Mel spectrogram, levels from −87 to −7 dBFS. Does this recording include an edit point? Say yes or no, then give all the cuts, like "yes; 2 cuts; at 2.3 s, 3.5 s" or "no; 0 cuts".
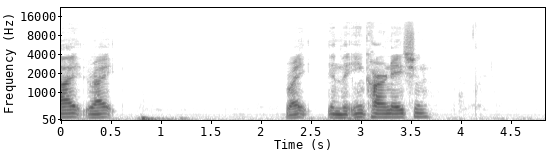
no; 0 cuts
